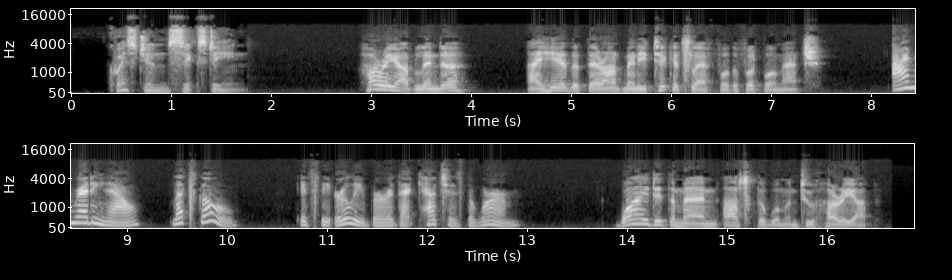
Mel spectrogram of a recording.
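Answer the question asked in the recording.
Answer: There aren't many tickets left for the football match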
